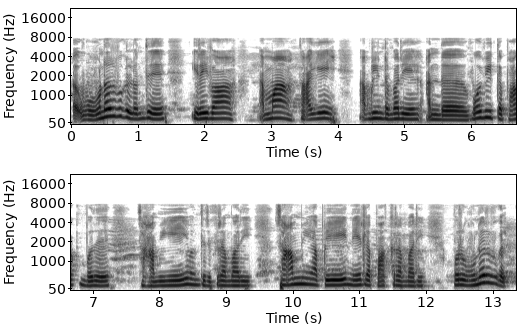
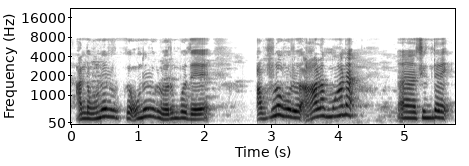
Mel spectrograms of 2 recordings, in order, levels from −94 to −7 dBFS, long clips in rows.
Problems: constant background noise, continuous background conversations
